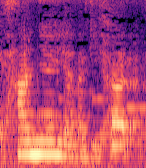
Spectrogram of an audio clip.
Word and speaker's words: Hanya Yanagihara: Another Shopee purchase is A Little Life by Hanya Yanagihara. I finally pronounced that correctly.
